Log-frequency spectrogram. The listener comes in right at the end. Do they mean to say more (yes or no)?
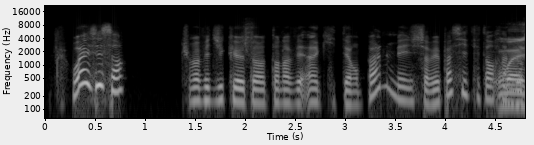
yes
